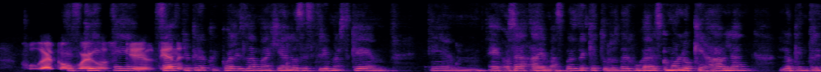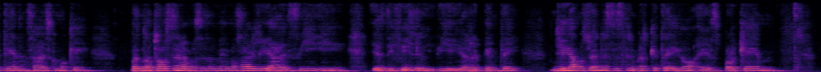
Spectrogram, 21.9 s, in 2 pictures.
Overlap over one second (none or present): present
